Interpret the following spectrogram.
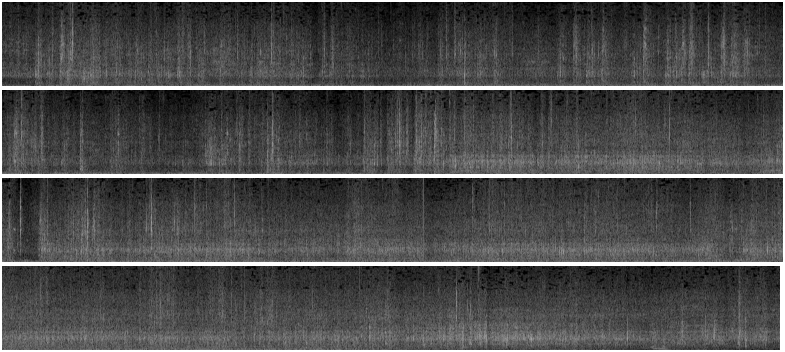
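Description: Wind buffeting the action-camera microphone, with mountain bike tyres rolling over a rutted dirt and gravel track and the bike rattling and knocking over stones on a descent. It grows quieter near the end as the bike slows.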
